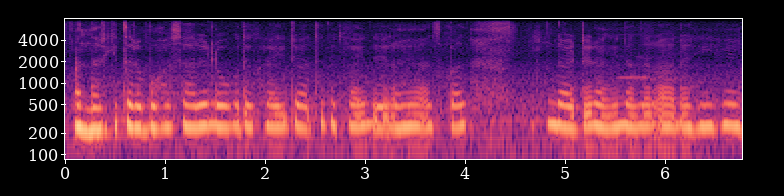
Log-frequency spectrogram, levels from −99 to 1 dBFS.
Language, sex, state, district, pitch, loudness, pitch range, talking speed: Hindi, female, Goa, North and South Goa, 245 Hz, -22 LUFS, 230-250 Hz, 160 wpm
